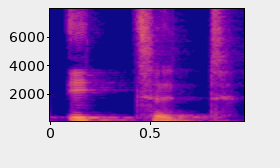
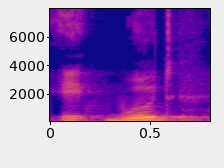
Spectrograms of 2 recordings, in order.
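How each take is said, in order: First: It is said as one contracted syllable. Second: It is said as two full words.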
